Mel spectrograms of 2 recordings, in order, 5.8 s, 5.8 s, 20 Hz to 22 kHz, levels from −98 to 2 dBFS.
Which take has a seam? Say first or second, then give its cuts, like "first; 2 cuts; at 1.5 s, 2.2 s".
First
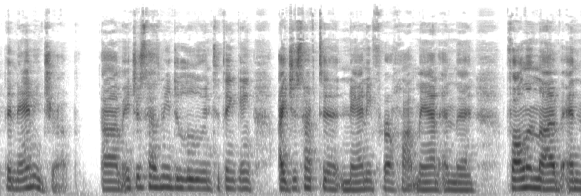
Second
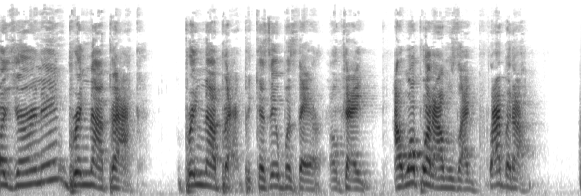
second; 1 cut; at 3.4 s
